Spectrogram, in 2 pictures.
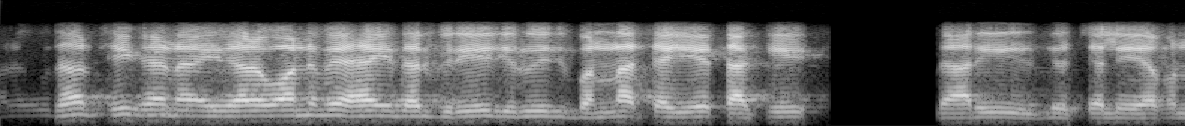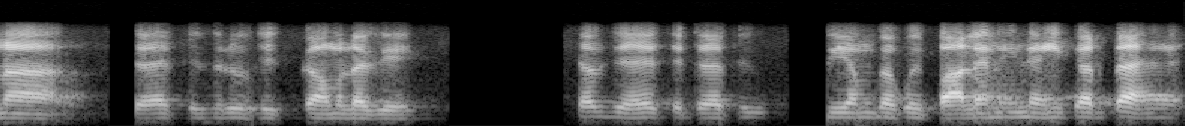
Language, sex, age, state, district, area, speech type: Hindi, male, 30-45, Bihar, Vaishali, urban, conversation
